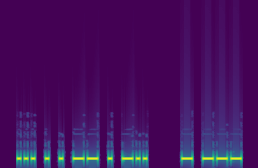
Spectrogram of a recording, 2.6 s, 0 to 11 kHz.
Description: Morse code, heard as a keyed tone, about 34 wpm, 650 Hz. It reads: SEEMED TO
